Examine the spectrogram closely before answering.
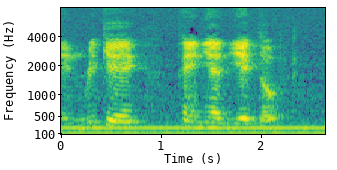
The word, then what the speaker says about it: Enrique Peña Nieto: Trump's in Mexico meeting with Enrique Peña Nieto. Nice. That's how it's pronounced.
